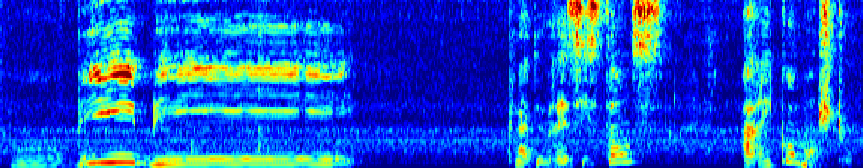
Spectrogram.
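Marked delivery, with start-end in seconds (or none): 0.1-2.4 slow drawn-out. Acted. Answer drawn out.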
